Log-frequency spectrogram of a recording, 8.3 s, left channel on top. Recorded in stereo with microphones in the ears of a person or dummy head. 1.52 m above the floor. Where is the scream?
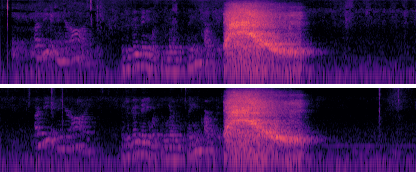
20° left (ahead or behind), 0.5 m.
